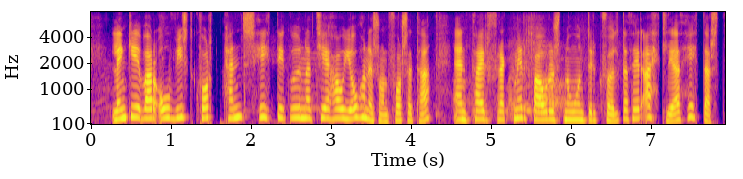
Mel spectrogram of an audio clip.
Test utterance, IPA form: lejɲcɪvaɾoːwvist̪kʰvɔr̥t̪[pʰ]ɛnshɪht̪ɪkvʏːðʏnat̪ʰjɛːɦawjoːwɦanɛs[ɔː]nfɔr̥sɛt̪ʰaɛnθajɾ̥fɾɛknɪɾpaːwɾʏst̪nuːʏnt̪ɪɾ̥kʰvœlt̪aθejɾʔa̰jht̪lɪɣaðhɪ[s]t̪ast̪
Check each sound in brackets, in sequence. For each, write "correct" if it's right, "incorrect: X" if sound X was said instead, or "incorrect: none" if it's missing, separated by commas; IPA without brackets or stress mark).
correct, incorrect: ɔ, incorrect: h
